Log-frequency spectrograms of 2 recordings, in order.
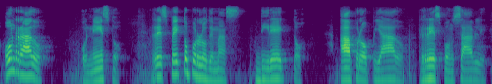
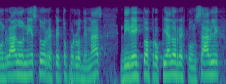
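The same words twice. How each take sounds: First: The list is said more slowly. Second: The list is said at normal speed.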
